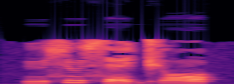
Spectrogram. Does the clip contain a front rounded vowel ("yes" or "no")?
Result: yes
